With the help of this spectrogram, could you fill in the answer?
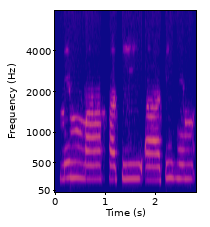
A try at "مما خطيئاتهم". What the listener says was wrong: خطيئاتهم to 4 counts. देखिए खती जो है ना इसमें ये 4 काउंट्स है मतलब मुत्तसिल बन रही है 4 काउंट लंबा करें इसको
